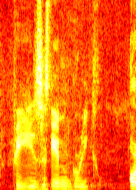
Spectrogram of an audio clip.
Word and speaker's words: psi: So, for example, the letter PSI, all right, that is the single letter there, and we pronounce it psi, but in Greek, that sound is more like the PS that we have in laps.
